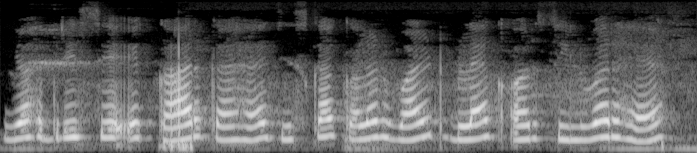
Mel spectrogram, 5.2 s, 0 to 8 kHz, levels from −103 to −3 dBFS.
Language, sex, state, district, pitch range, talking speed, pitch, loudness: Hindi, female, Jharkhand, Garhwa, 270-315 Hz, 135 wpm, 290 Hz, -22 LUFS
